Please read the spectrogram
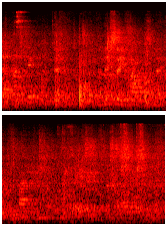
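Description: Indistinct chatter of several people in a large, echoing gallery hall, with footsteps and a few sharp knocks on the wooden floor.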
